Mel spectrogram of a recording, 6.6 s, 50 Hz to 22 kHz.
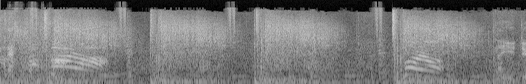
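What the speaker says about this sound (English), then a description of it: "Now you do have 2 different ways to shoot your side cannons." Ship side cannons firing in Assassin's Creed IV Black Flag, a series of four heavy booming volleys roughly every one and a half seconds, loud and close, with shouting crew and seabird-like calls in between.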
